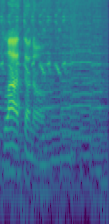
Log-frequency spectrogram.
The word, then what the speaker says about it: plátano: In Spanish, it's pronounced plátano. Plátano with stress on the first syllable.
